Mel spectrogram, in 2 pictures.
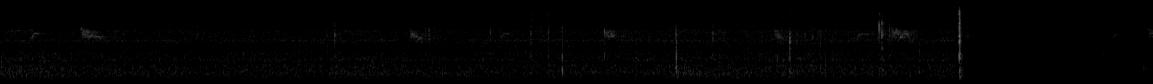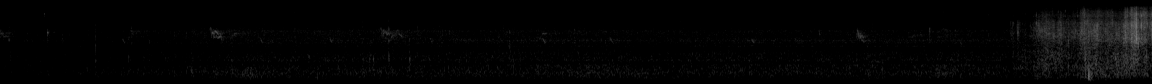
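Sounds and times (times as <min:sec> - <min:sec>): small birds chirping: 0:00.1 - 0:01.2, 0:04.0 - 0:06.5, 0:07.1 - 0:09.3, 0:10.9 - 0:23.0.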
